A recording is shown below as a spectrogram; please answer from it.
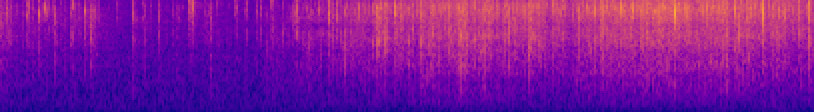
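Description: A roll of clear plastic bubble wrap is squeezed and pressed with the fingers of both hands, crinkling and crushing it. Sparse, quiet crackles at first build into a louder, denser stream of bright, high crinkling and crunching that continues to the end.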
